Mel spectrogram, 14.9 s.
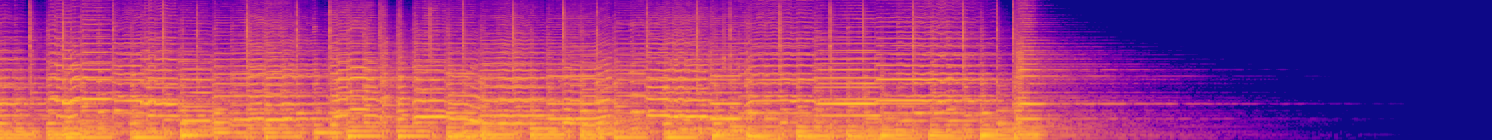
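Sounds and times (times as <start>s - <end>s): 
modern heroic cellos: 0.0s - 11.3s.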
